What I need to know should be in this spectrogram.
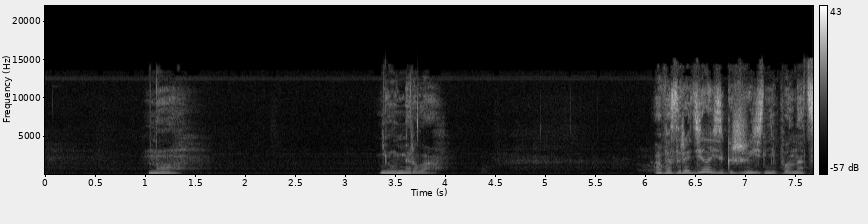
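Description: A young woman speaks into a microphone close by, in short bursts.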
